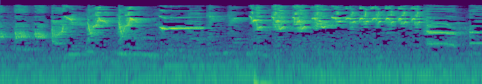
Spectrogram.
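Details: Javan bush lark in lively song, used to coax other larks into singing: buzzy twitters, a steady thin whistle, then a dense string of sharp high chirps with a lower falling whistle at the close.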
